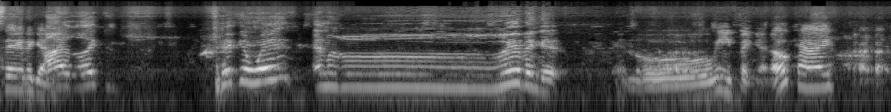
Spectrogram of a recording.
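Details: Stuttering in a male guest whose stutter comes and goes; he says he does not stutter in his dreams.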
